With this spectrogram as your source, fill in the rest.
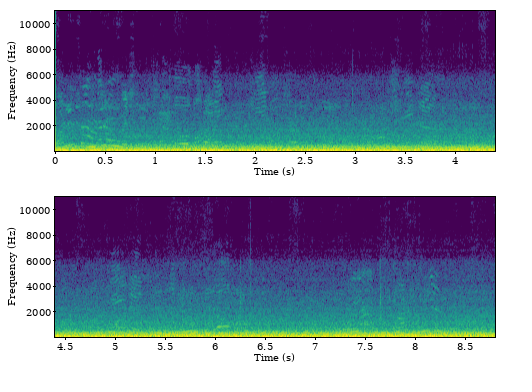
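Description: A jet airliner's engines rumble steadily from inside the cabin as it taxis.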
